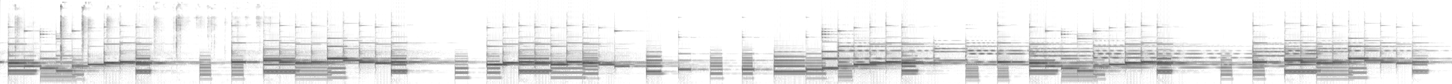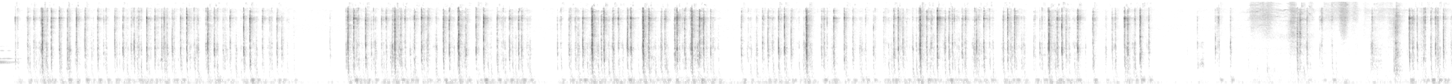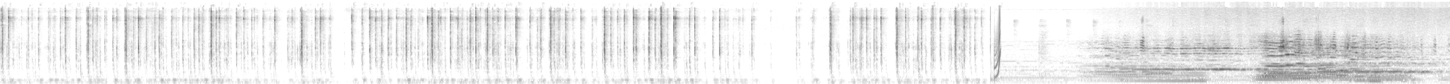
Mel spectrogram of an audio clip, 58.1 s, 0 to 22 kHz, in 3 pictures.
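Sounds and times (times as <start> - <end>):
typing on mechanical keyboard: 0.0 - 4.4, 19.6 - 35.9, 38.1 - 52.0.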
